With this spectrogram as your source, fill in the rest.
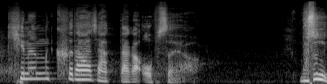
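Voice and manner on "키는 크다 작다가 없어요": hushed. Real, not acted. Drops voice for point.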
